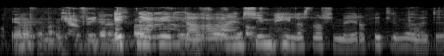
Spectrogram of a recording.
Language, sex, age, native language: Icelandic, other, 18-19, Icelandic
